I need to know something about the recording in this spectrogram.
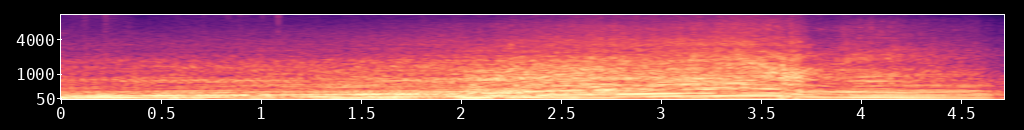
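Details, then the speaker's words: Rebuilt wrecked 2022 Mercedes G63 V8 after codes cleared and out of limp mode; pulls cleanly, pitch climbing smoothly and easing off, no misfire or rattle; sounds crisp, clean and healthy. "Right now it's better, a lot better. Oh yeah, sounds so crisp and clean, sounds healthy."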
